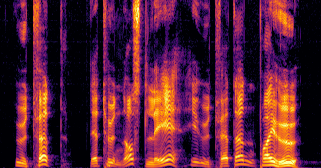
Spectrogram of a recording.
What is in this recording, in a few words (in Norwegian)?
utfet, Numedalsmål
